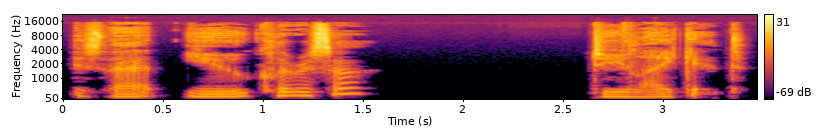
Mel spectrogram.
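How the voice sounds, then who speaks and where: An actor playing an earnest, kindly struggling writer who narrates an old-time radio horror drama in a reflective, hesitant way. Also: male voice, mid-range voice, sing-song, unhurried, vocal fry, darkish tone, breathy edge, dry recording, studio quality, full character voice. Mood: tender, hushed.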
